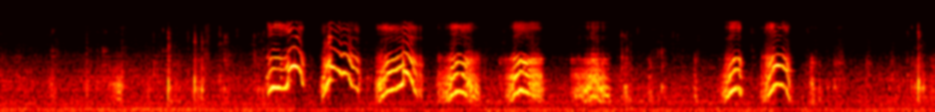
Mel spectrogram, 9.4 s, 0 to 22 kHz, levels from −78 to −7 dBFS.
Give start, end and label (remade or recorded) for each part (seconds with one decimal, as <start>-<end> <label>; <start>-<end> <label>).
0.0-4.2 recorded; 4.2-7.4 remade; 7.4-9.4 recorded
